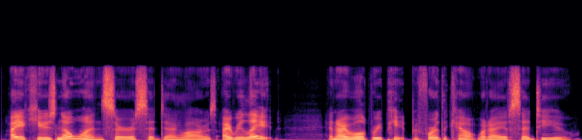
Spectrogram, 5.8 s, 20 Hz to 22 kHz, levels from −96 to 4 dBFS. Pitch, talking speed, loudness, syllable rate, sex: 210 Hz, 225 wpm, -17 LUFS, 6.2 syllables/s, female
